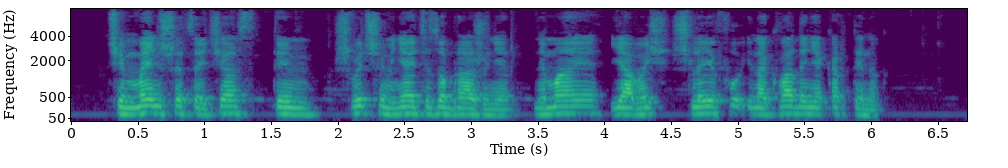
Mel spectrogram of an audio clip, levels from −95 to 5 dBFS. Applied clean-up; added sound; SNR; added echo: none; none; none; none.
